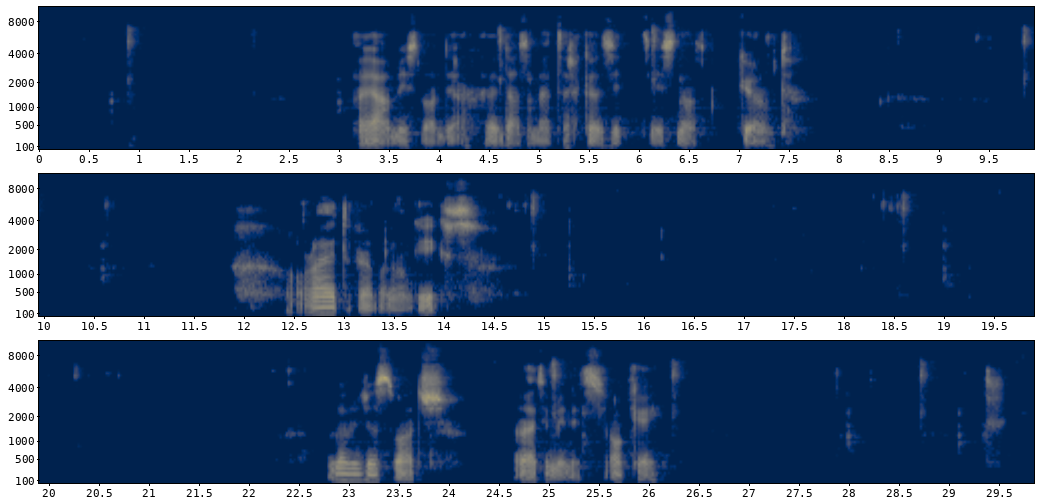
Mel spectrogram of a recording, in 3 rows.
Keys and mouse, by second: 5.4 KP_1, 6.9 g, 9.2 click, 10.9 z, 12.2 z, 13.2 g, 16.4 g, 20.4 g.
